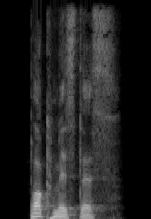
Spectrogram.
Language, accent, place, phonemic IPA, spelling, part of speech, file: German, Germany, Berlin, /ˈbɔkˌmɪstəs/, Bockmistes, noun, De-Bockmistes.ogg
- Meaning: genitive singular of Bockmist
